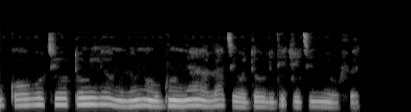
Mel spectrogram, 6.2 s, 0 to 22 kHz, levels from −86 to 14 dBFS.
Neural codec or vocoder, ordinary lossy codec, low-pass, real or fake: none; none; 7.2 kHz; real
